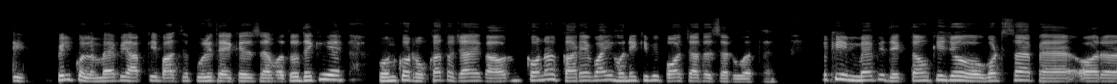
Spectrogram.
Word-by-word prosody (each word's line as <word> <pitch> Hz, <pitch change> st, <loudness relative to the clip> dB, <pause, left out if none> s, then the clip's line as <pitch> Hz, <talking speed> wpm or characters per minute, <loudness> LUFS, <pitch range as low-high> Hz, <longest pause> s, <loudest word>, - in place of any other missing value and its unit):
जी। 165 Hz, -, +1 dB, 0.4 s
बिल्कुल, 205 Hz, -7 st, +2 dB
मैं 160 Hz, +2 st, +3 dB
भी 185 Hz, +1 st, -1 dB
आपकी 160 Hz, +3 st, -1 dB
बात 155 Hz, -1 st, 0 dB
से 165 Hz, -, -6 dB
पूरी 165 Hz, +1 st, 0 dB
तरीके 160 Hz, -1 st, +1 dB
से 155 Hz, -, -2 dB
सहमत 150 Hz, -1 st, 0 dB
हूँ 175 Hz, -, +4 dB
देखिए 210 Hz, +4 st, +3 dB, 0.4 s
उनको 175 Hz, +4 st, +2 dB
रोका 175 Hz, +5 st, 0 dB
तो 190 Hz, -1 st, -5 dB
जाएगा 165 Hz, -2 st, +1 dB
और 155 Hz, +2 st, -2 dB
उनको 180 Hz, +2 st, -1 dB
न 235 Hz, -, +2 dB
कार्यवाही 180 Hz, +5 st, +1 dB
होने 175 Hz, +1 st, 0 dB
की 190 Hz, -, -3 dB
भी 195 Hz, +1 st, -2 dB
बहुत 160 Hz, +1 st, 0 dB
ज़्यादा 155 Hz, -1 st, -1 dB
ज़रूरत 135 Hz, -2 st, -2 dB
है। 130 Hz, -, -13 dB
क्योंकि 225 Hz, -, -3 dB
मैं 190 Hz, +1 st, +2 dB
भी 220 Hz, +1 st, -5 dB
देखता 155 Hz, 0 st, -1 dB
हूँ 180 Hz, 0 st, -1 dB
कि 205 Hz, -1 st, +2 dB
जो 195 Hz, 0 st, +3 dB, 0.2 s
व्हाट्सऐप 185 Hz, +2 st, -1 dB
है 145 Hz, 0 st, 0 dB
और 150 Hz, 0 st, 0 dB
170 Hz, 205 wpm, -22 LUFS, 155-190 Hz, 0.4 s, हूँ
